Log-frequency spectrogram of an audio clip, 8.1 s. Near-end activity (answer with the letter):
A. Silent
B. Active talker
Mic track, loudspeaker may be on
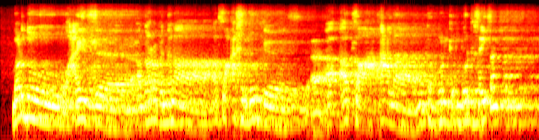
B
